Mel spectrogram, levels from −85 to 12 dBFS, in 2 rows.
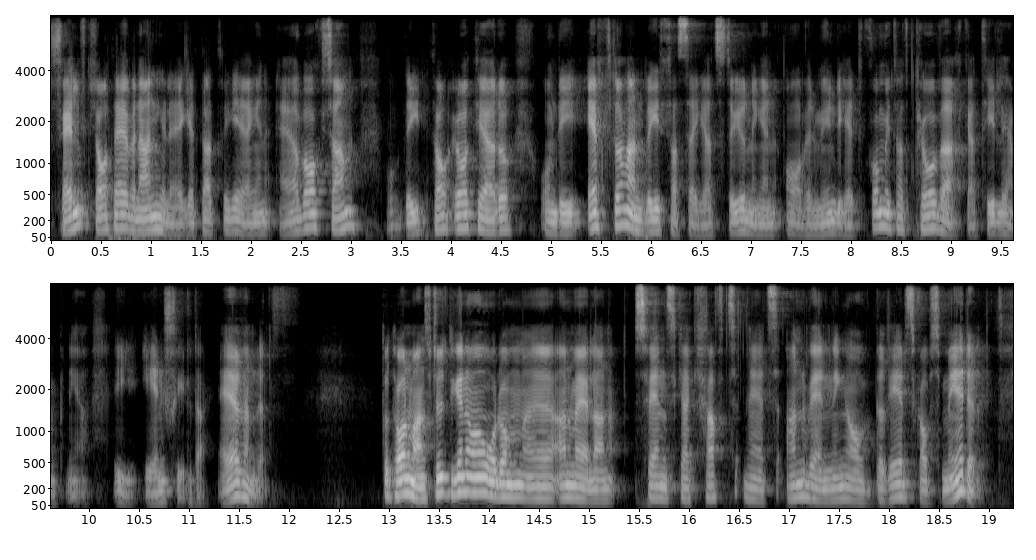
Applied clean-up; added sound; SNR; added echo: neural mask model DeepFilterNet 3.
